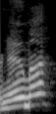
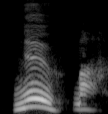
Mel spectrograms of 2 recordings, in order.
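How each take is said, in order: First: Said in the usual way. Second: "pneuma" split into two slow syllables, pneu-ma; slow, divided "pneuma". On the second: Shown as a demonstration. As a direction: sound out "pneuma" with a gap before ma. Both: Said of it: "You want to separate those things".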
